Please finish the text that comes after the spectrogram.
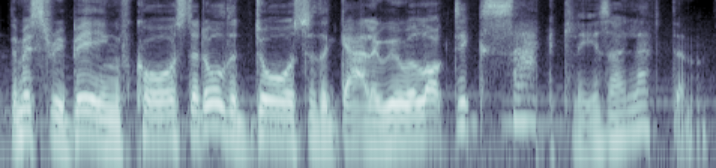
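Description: Man acting theatrical eccentric gallery owner, swooping pitch. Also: animated, darkish tone, natural voice. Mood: intrigued, grave. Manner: theatrical, drawn-out, philosophizing delivery. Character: theatrical, eccentric male art gallery owner, sly and hedonistic. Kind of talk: video game cutscene acting.

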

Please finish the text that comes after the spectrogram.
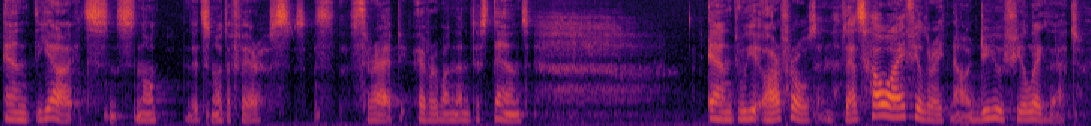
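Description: A woman, talking slowly to camera as a tarot reader, pausing and restarting often. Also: on the low side, vocal fry, mellow. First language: Ukrainian or Russian. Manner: slow, halting, many restarts and ums. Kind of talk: casual vlog talk to camera. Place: living room indoors. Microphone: lapel mic.

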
